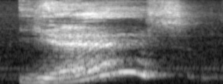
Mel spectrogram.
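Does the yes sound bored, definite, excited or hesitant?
excited. It is said in a bright, enthusiastic way. The idea sounds great. "really sounds great"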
